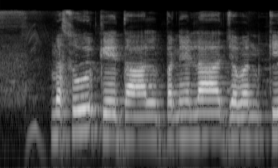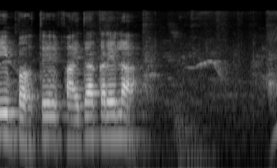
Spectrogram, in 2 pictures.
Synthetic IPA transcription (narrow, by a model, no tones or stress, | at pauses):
məsuːɾkeːd̪aːlbəneːlaːd͡ʒəʋənkiːbəɦʊt̪eːfʰaːɪd̪aːkəɾeːlaː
